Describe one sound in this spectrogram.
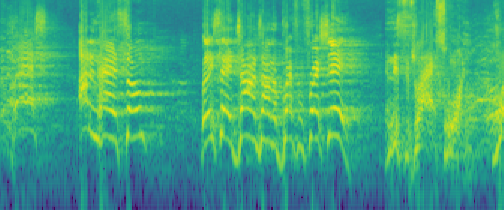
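A man raps in a loud, emphatic voice to an opponent.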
